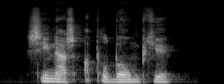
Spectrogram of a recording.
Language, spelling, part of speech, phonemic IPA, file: Dutch, sinaasappelboompje, noun, /ˈsinasˌɑpəlˌbompjə/, Nl-sinaasappelboompje.ogg
- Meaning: diminutive of sinaasappelboom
